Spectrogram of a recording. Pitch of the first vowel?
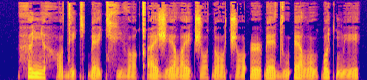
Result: high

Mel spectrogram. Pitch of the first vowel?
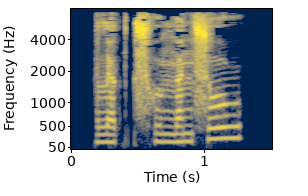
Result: rising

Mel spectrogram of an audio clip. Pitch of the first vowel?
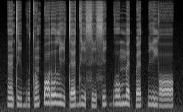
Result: low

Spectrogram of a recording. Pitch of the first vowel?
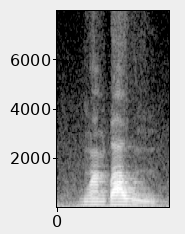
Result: high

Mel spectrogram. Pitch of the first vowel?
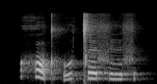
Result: falling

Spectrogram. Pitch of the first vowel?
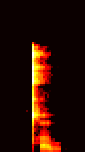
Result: low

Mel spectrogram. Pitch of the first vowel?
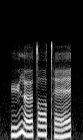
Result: rising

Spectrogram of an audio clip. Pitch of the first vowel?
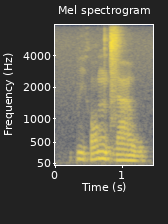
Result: low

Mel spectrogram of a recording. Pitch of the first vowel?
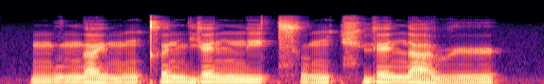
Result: rising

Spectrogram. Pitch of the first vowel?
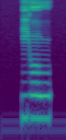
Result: low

